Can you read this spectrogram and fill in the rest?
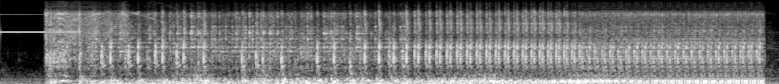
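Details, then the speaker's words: Yanmar diesel on a catamaran: it cranks, coughs out billowing smoke and catches into an uneven, labouring run on only two cylinders; hard starting, one injector suspected blocked with gunk, possibly from the previous owner running it at low rpm. "we eventually got it going after the smoke to act mad, it ran, but only ran on two cylinders. Definitely think one of the injectors is either blocked with gunk."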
